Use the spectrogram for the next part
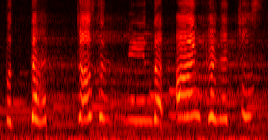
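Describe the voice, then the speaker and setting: A woman voicing a guilt-ridden, fiercely protective young cartoon pony, emotional and halting, with music behind her. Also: extremely high pitch, fairly even intonation. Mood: fierce, defiant. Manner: emotional, halting, repeating words. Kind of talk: dramatic fan fiction acting. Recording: dramatic music playing behind. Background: loud music.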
